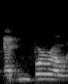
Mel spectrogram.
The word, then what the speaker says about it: Edinburgh: like go up to Edinburg um that's how you spell it Edinburough is how they want you to say it e d i n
